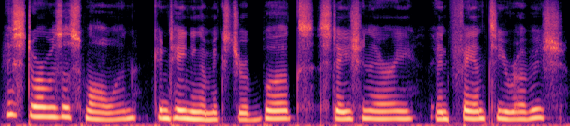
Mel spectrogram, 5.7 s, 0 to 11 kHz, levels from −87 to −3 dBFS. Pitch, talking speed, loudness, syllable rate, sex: 205 Hz, 160 wpm, -15 LUFS, 4.9 syllables/s, female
